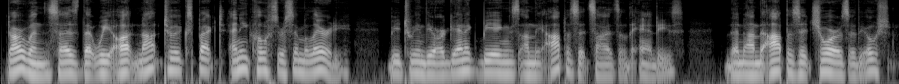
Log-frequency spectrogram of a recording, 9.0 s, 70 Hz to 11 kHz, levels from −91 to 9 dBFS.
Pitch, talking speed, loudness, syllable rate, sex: 135 Hz, 200 wpm, -21 LUFS, 6.3 syllables/s, male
